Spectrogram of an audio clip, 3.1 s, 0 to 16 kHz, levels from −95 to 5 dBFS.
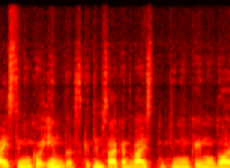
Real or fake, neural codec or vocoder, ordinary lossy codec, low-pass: real; none; Opus, 32 kbps; 14.4 kHz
